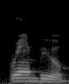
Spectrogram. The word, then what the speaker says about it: Rambeau: Ram buy Ram bu Monica Rambo Rambo I think is how you say her name she looks like a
